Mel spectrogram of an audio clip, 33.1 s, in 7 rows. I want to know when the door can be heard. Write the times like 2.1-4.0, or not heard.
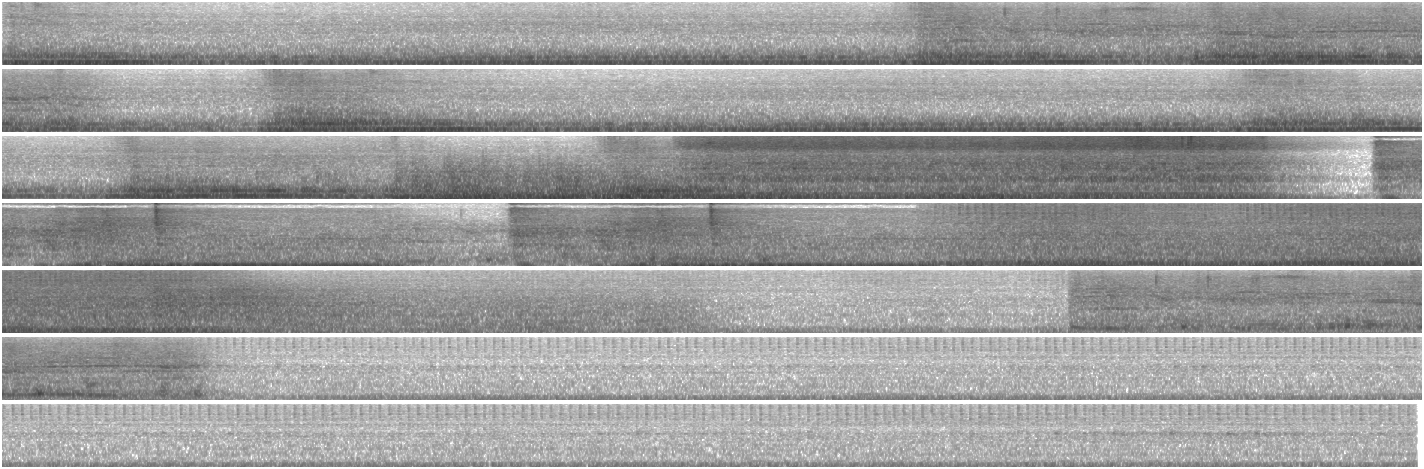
not heard.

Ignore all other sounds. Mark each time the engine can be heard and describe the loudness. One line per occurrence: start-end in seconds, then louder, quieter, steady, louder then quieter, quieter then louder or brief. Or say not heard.
0.0-33.0 quieter.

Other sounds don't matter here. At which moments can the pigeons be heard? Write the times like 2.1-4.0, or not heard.
3.0-5.2, 15.4-16.9, 22.4-24.4.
